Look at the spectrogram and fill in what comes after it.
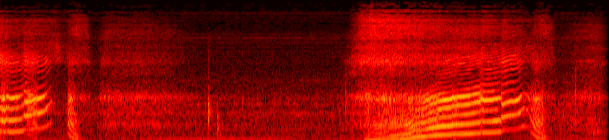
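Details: Loud, long rising snores with a whistling, moaning tone, separated by quieter breathing during sleep: snoring.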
